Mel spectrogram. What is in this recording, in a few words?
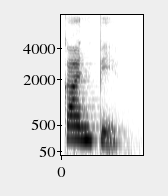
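"каньпи" Komi, female; kpv audio dict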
